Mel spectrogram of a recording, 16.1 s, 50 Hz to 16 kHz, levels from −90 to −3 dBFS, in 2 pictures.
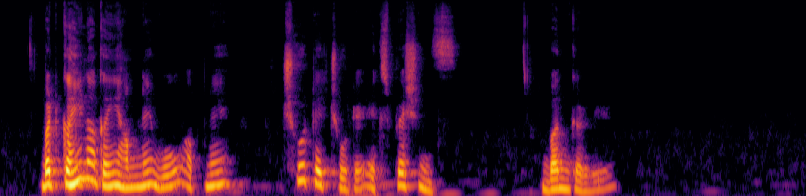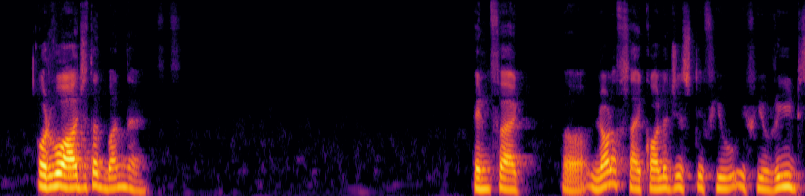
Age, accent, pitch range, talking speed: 50-69, native, 140-195 Hz, 105 wpm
